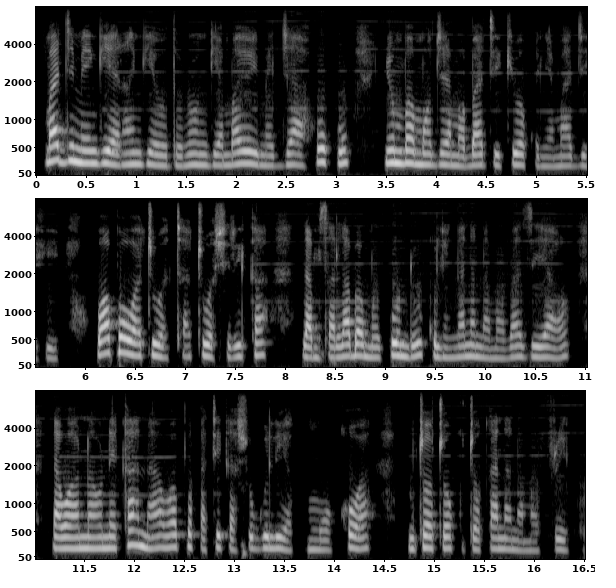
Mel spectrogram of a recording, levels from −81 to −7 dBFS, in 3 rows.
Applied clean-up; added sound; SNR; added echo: neural separator model SepFormer DNS4.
